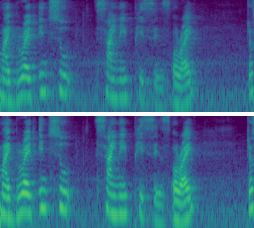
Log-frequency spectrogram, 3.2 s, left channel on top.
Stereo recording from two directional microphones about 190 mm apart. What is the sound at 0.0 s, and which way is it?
Speech, 40° right (ahead or behind).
